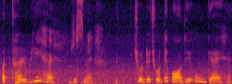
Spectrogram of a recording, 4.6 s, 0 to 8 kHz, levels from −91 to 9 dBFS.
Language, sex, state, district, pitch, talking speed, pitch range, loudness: Hindi, female, Jharkhand, Palamu, 230 Hz, 130 wpm, 220-250 Hz, -19 LUFS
